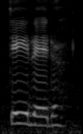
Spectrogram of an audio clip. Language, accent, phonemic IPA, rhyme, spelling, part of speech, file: English, US, /ˈdeɪtɪd/, -eɪtɪd, dated, adjective / verb, En-us-dated.ogg
- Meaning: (adjective) 1. Marked with a date 2. Outdated 3. Anachronistic; being obviously inappropriate for its present context 4. No longer fashionable 5. Alotted a span of days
